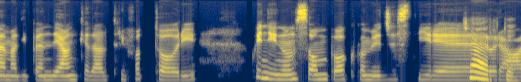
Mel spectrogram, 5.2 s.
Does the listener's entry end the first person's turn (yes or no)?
yes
